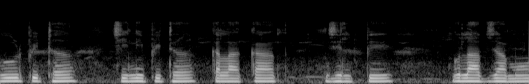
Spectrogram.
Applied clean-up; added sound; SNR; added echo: none; none; none; none.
